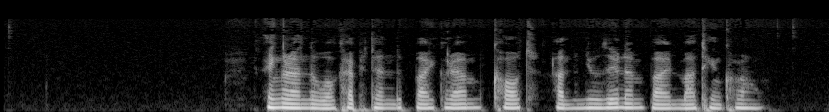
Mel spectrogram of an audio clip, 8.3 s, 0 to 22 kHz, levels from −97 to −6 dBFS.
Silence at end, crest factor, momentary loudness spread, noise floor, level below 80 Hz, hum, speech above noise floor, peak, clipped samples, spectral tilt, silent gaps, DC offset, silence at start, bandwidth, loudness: 0.65 s; 20 dB; 8 LU; -76 dBFS; -50 dBFS; none; 51 dB; -8 dBFS; under 0.1%; -9.5 dB/octave; none; under 0.1%; 2.65 s; 5.8 kHz; -26 LUFS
